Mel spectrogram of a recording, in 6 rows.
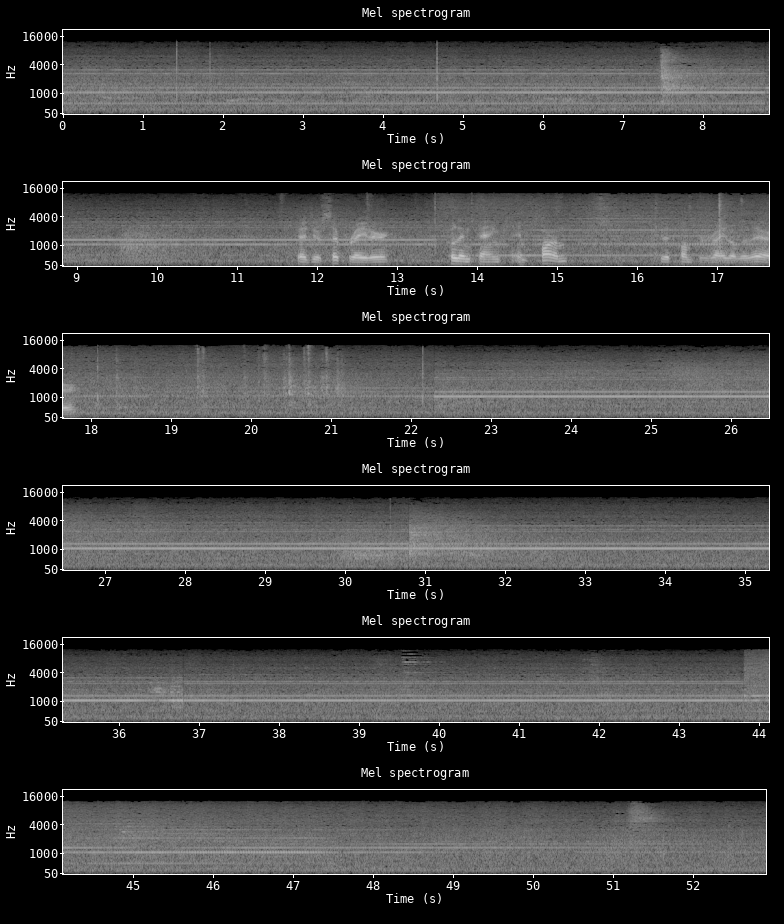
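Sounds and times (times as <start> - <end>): high multi-tone whine: 0.0 - 18.8, 22.2 - 52.0
machine humming: 0.0 - 52.9.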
